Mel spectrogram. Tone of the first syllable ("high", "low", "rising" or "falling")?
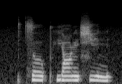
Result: high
